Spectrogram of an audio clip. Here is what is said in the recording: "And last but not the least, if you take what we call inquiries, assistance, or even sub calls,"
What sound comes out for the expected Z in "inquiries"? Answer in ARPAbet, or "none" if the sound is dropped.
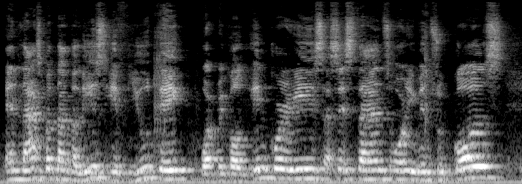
S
